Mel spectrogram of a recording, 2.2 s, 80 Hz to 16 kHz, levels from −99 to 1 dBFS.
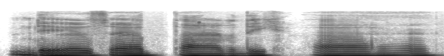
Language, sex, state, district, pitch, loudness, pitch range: Hindi, male, Bihar, Patna, 135 Hz, -15 LUFS, 130-145 Hz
